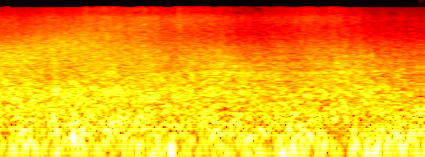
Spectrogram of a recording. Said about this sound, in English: The car pulls up just past the stump of the lighthouse. Other than the wind and the sea, there's not a sound.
